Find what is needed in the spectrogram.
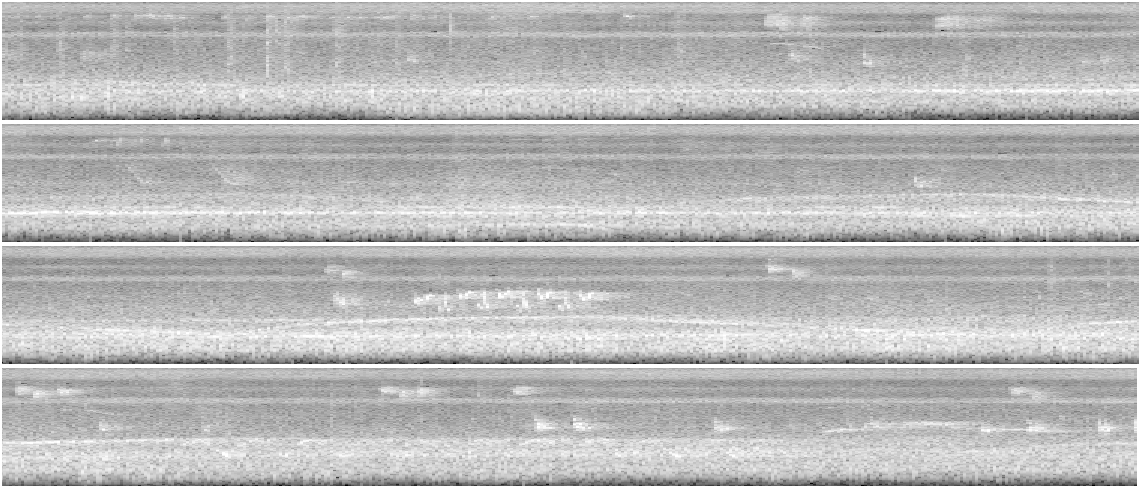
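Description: Outdoor ambience of a steady high-pitched insect drone with scattered short bird chirps. Under it, a distant siren-like wail slowly rises and falls in pitch, again and again every few seconds.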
